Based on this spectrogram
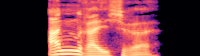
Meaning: inflection of anreichern: 1. first-person singular dependent present 2. first/third-person singular dependent subjunctive I
- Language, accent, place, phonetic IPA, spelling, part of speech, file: German, Germany, Berlin, [ˈanˌʁaɪ̯çʁə], anreichre, verb, De-anreichre.ogg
